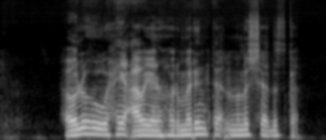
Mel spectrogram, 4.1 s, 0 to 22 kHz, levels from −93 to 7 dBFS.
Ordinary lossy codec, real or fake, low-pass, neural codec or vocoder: none; fake; none; vocoder, 44.1 kHz, 128 mel bands, Pupu-Vocoder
